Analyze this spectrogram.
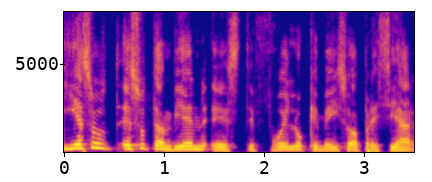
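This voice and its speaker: Against a quiet background with a dry sound and no echo, a man speaks in a dark, mellow tone with lively intonation. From Mexico City. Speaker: independent musician, podcast co-host; podcast co-host. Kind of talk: casual chat. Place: home room. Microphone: video call.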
